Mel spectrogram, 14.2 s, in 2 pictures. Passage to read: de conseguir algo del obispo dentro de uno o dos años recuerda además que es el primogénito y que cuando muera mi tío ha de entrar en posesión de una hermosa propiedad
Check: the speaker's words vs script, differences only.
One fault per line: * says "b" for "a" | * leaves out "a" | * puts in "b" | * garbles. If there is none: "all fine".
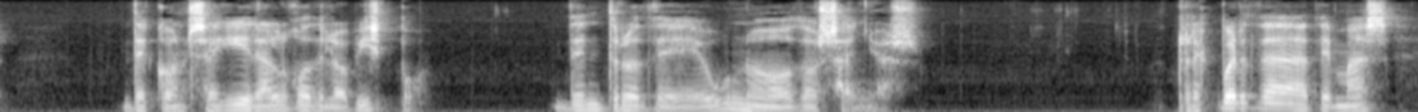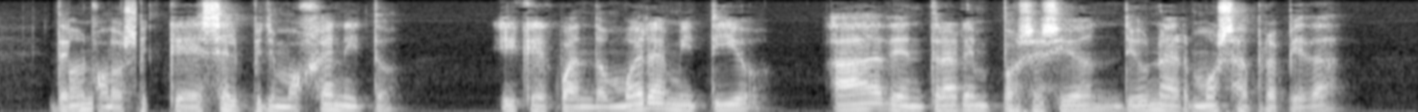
* garbles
